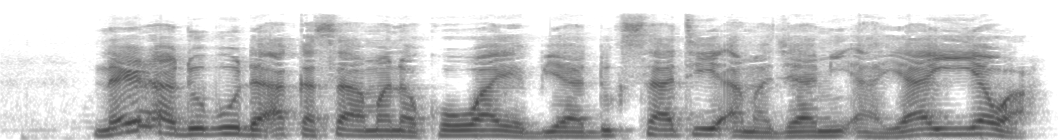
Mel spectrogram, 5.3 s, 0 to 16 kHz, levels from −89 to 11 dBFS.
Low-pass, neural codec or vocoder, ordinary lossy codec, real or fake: 10.8 kHz; none; AAC, 48 kbps; real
